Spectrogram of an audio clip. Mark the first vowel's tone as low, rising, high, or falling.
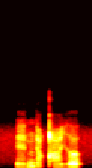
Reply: low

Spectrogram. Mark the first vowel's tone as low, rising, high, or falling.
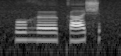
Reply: low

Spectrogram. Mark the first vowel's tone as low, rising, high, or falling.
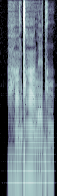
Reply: low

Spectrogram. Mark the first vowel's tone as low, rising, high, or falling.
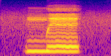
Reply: high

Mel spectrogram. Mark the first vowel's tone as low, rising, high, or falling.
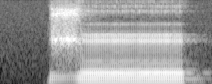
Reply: high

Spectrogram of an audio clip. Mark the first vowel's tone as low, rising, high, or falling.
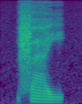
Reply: low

